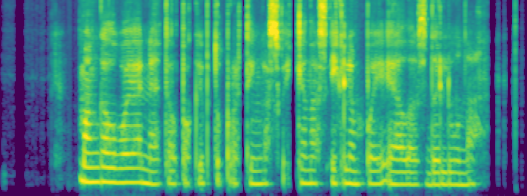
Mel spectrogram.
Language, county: Lithuanian, Telšiai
